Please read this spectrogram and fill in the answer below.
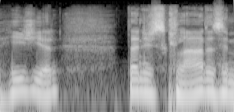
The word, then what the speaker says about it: Hischier: Wir haben den Vorzeige-Hockeyaner, den Ishier. Habe ich es richtig gesagt das mal? – Oder wie sagt man? Ich sage auch Ishier. Richtig muss man glaube ich sagen Hischier, weil er ein Oberwalliser ist.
